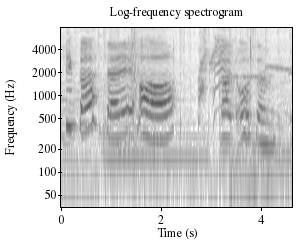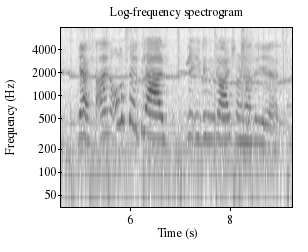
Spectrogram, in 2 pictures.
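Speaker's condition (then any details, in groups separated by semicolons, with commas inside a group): Cerebral palsy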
